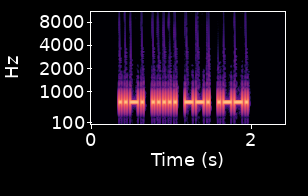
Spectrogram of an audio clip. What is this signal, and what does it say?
Morse code, heard as a keyed tone, about 34 wpm, 700 Hz. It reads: F5GP
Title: DXCC-100 Call Signs - 4 Characters - Repeated 2x - 35wpm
